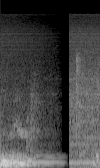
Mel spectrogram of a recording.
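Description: Electric bass guitar note ringing and fading away, cut off suddenly about a second and a quarter in; a fainter low tone then hums on until the end.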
